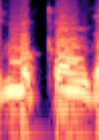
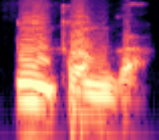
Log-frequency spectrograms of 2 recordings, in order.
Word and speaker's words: Mponga: I don't think it's Maponga. I think it's Mponga. I think that's a correct pronunciation from an African point of view.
